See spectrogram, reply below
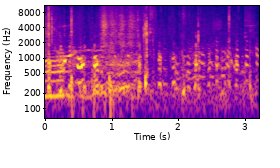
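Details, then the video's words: Village chickens, a hen's nasal drawn note at the start followed by scattered soft clucks from several birds, with clicks and rustling throughout. "Dinlendirici Tavuk Sesleri Doğal"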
